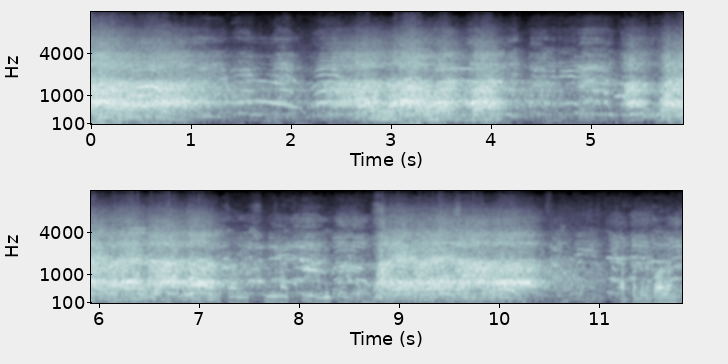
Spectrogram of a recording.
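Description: A large crowd at an open-air Islamic religious gathering in Faridpur shouts takbir in unison, several loud surging bursts of massed voices repeating in waves with short gaps between them.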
